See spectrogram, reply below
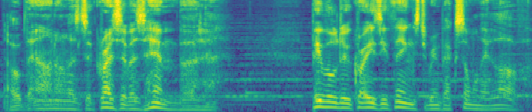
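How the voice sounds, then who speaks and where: Brief: gruff, steady male police boss for a visual novel, acted by a male player, low-pitched, music underneath. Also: brisk, natural voice. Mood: grave, calm. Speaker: let's player voicing game dialogue. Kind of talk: visual novel dialogue read aloud.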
